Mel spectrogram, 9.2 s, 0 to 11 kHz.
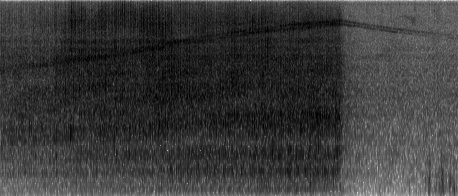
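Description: Class 50 diesel locomotive's English Electric 16-cylinder engine working hard, its thrash building steadily with a high whine rising in pitch over it. The sound drops off abruptly about seven seconds in.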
